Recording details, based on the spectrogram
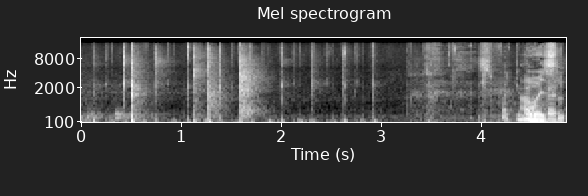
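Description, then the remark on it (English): A one-handed clap snaps out repeatedly in a quick, uneven rhythm, sharp and fairly loud, pausing briefly before a few more claps and a short burst of voice at the end. “That was a one-handed clap, yeah.”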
